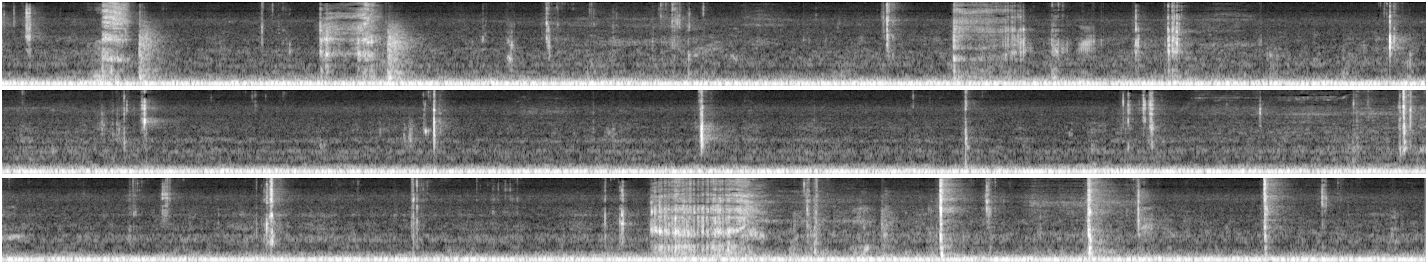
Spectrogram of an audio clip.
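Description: Close-up chewing and biting: a person's mouth making many short wet clicks and crunches while eating. A steady low hum runs underneath, and a longer breathy rustle comes a few seconds before the end.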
